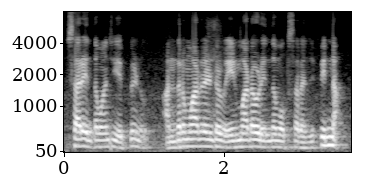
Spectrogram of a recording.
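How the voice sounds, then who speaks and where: A young man, a content creator in a casual interview, talking fast and excitably. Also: medium pitch. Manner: fast, excitable, bursts into loud dramatic dialogue delivery. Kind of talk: casual interview with acted film dialogue.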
